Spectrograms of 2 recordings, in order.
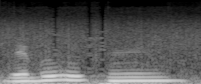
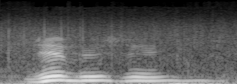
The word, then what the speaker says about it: Debussy: It is not Debussy, but How then? Debussy. Debussy, how's that?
